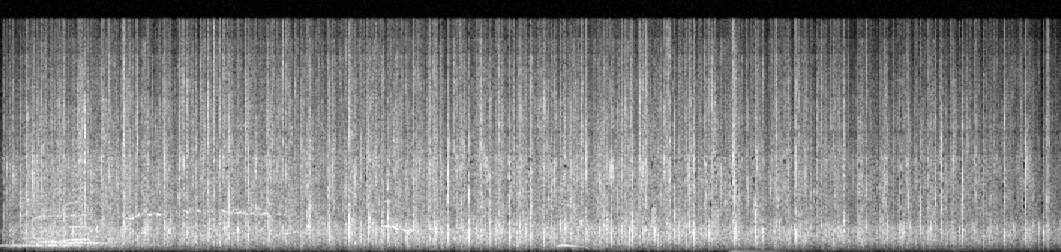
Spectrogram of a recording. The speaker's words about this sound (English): In session for us tonight, I'm delighted to welcome the incomparable and award-winning … with their director, Professor …. And I think they deserve a massive round of applause.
